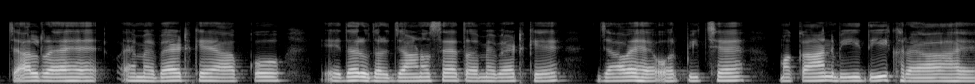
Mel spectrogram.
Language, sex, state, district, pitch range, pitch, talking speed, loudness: Marwari, female, Rajasthan, Churu, 165-175 Hz, 170 Hz, 135 wpm, -16 LUFS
